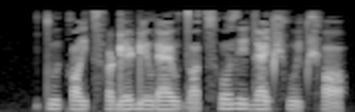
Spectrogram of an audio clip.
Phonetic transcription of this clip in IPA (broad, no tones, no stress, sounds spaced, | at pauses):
tʷ e k ɒ i̯ t͡sʰ ɒ ɖ e ɖ e u̯ ɾ æ u̯ d̪ ɒ t͡sʰ o z i d̪ æ t͡ʃʰ u y̯ t͡ʃʰ ɒ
